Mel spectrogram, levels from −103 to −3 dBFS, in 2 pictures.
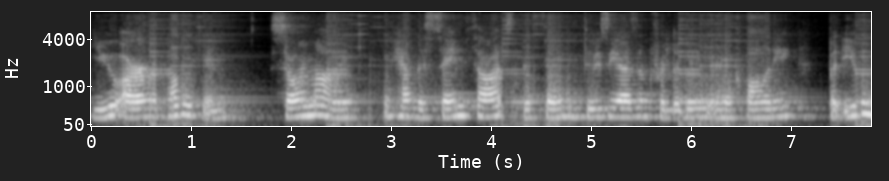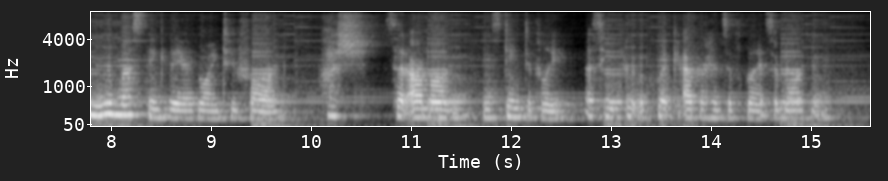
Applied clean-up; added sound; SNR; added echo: neural separator model SepFormer DNS4.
